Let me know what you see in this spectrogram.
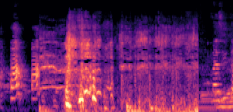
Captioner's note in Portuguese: Risos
